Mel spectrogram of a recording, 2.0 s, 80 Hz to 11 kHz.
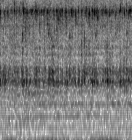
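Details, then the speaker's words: Thermalright 360 AIO on a test bench, pump at 65% in software: a quiet steady pump whine with a gurgling, trickling swirl over it, from air bubbles trapped in the loop churning through the pump. "so if you look at my screen here like it's at 65% it's just making so much bubble noise and and and pup noise out of it"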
